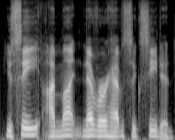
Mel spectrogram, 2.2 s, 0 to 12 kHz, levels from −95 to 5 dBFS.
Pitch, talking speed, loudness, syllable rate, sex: 110 Hz, 190 wpm, -17 LUFS, 5.0 syllables/s, male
